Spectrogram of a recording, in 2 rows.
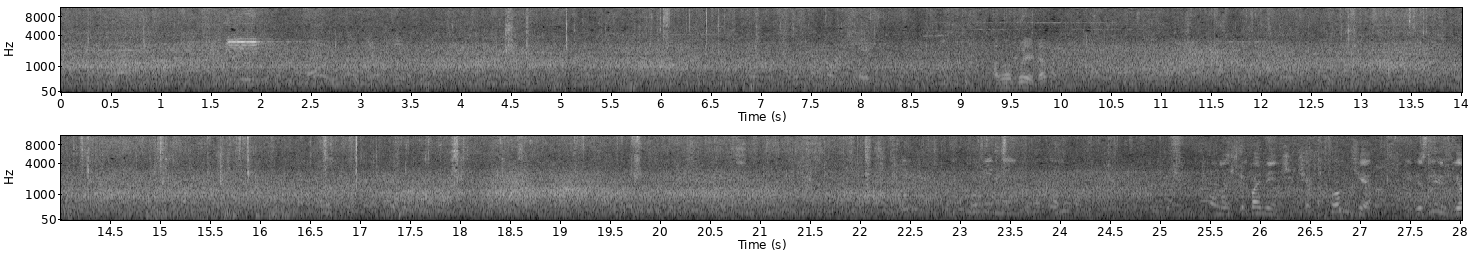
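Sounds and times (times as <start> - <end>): city street noise: 0.0 - 28.0.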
